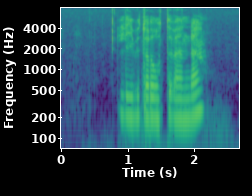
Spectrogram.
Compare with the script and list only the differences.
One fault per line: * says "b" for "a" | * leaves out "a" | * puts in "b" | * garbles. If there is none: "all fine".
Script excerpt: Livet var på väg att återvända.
* leaves out "på väg att"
